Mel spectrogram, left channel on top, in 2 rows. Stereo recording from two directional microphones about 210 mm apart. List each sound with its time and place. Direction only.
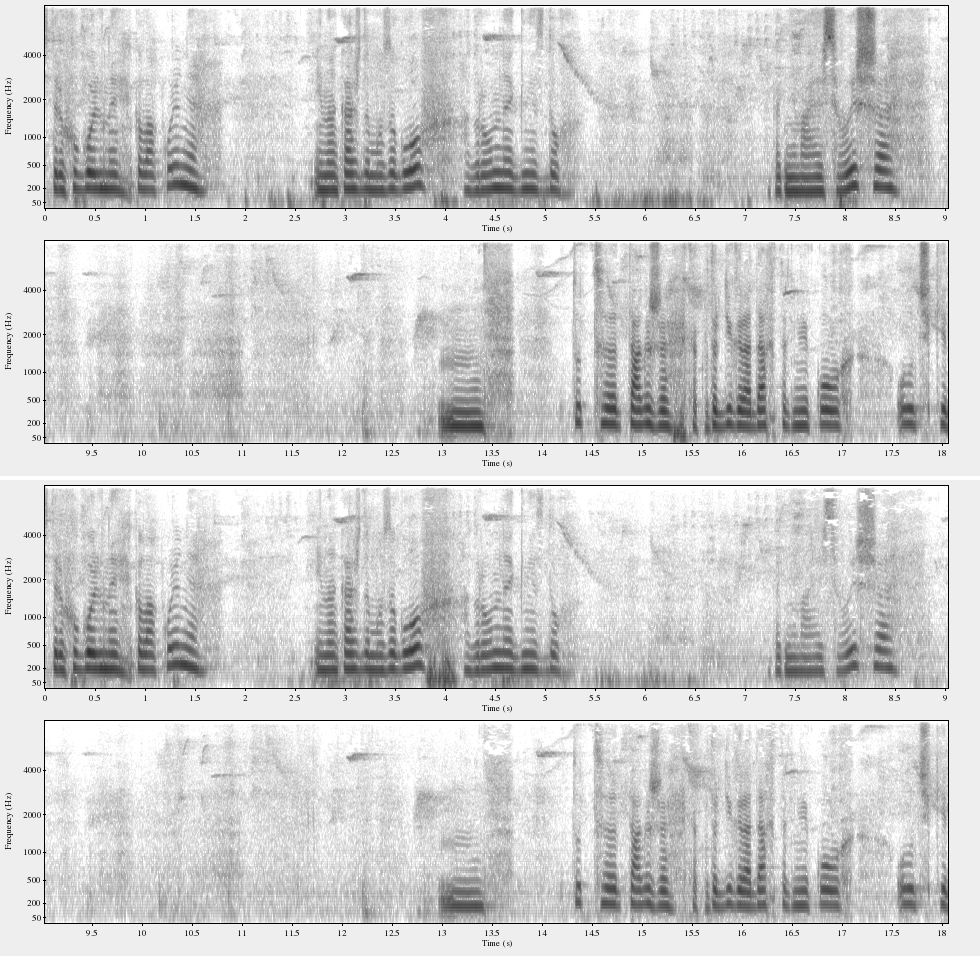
0.0 s speech: centre (ahead or behind)
5.0 s speech: 15° left (ahead or behind)
7.2 s speech: 20° left (ahead or behind)
10.7 s a sound: 15° left (ahead or behind)
13.0 s speech: 25° left (ahead or behind)
14.3 s speech: 15° left (ahead or behind)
